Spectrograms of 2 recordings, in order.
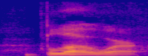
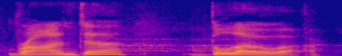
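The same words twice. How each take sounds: First: "Blower" with the final r sounded; corrected pronunciation. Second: "Blower" with a New England dropped final r; New England accent. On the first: Host correcting winner's surname, "Blower" with a clear final r. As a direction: say "Blower" as "BLOH-er", r pronounced. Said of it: "I'm sorry, that's my New England accent". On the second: Host reading out winner's surname, New England accent on "Blower". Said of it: "that's my New England accent". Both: Real, not acted.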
